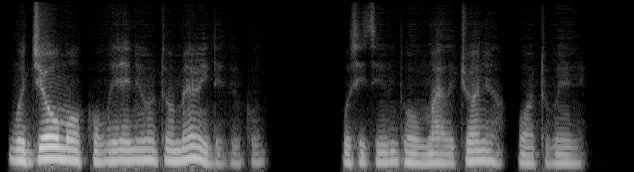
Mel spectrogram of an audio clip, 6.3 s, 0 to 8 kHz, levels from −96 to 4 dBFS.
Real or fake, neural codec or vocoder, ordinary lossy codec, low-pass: fake; codec, 16 kHz, 0.2 kbps, FocalCodec; none; none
